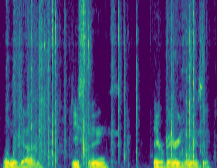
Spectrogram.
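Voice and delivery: talking through a mouthful; chewing while speaking; mouth full. Real, not acted. Crunching chips close to mic.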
